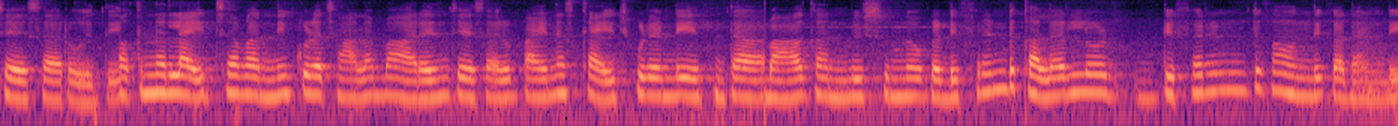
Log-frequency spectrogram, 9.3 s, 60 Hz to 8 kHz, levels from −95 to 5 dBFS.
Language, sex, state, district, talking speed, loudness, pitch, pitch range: Telugu, female, Andhra Pradesh, Chittoor, 150 wpm, -22 LUFS, 195 Hz, 185-210 Hz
